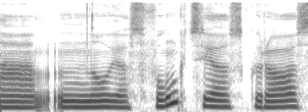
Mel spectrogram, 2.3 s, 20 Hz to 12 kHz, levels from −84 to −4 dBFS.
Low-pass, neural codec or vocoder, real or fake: 10.8 kHz; none; real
